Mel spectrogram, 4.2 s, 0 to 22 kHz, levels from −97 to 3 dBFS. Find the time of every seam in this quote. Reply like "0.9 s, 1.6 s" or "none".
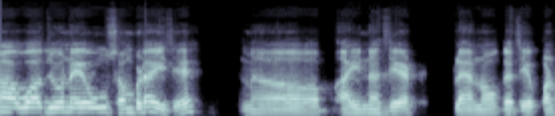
none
